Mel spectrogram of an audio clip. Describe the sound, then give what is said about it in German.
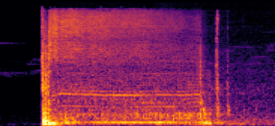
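A car window winds down in a stopped car at dawn with a steady motorized whir lasting about two seconds, then stops with a soft clunk and a brief rattle, alone. “Paul kurbelte das Fenster herunter.”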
